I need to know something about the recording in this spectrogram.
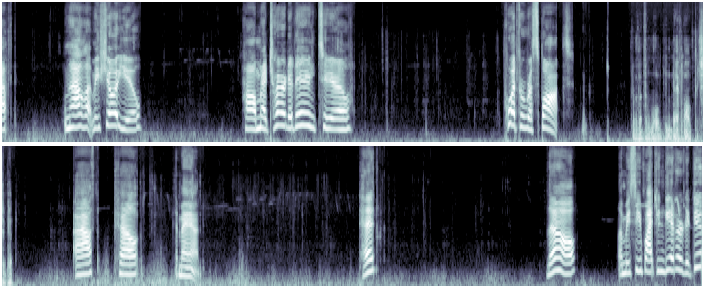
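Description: A woman speaks calmly close to a microphone.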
